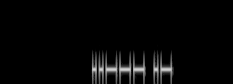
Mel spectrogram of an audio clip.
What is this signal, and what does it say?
Morse code, heard as a keyed tone, about 36 wpm, 700 Hz. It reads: 2A
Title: Common Cut Numbers - 2-Digit 35wpm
